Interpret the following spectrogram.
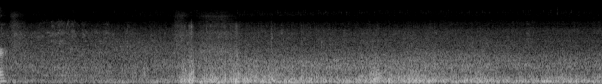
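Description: Steady outdoor rushing noise with no clear pitch, stepping up in level about two seconds in and holding there.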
